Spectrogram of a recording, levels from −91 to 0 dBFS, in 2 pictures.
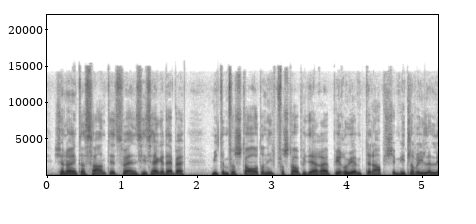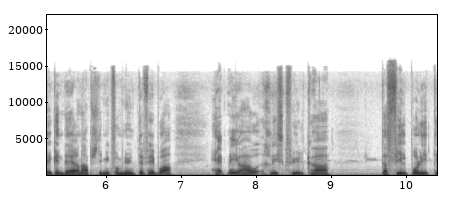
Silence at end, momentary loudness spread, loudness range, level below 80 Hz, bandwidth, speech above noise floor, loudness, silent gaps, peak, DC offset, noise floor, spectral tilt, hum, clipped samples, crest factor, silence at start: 0 s; 6 LU; 3 LU; -46 dBFS; 16 kHz; 23 dB; -22 LUFS; none; -6 dBFS; under 0.1%; -45 dBFS; -6 dB/octave; none; under 0.1%; 16 dB; 0 s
